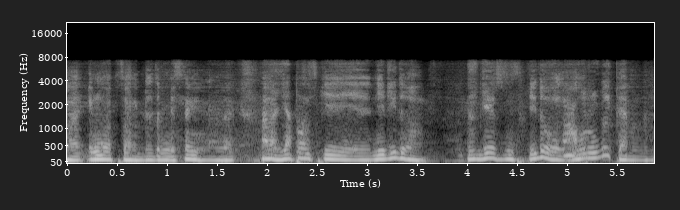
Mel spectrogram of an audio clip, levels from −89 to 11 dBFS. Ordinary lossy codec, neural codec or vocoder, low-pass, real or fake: AAC, 48 kbps; codec, 44.1 kHz, 2.6 kbps, DAC; 7.2 kHz; fake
